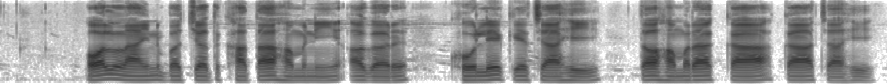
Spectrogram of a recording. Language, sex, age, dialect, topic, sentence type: Magahi, male, 18-24, Western, banking, question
